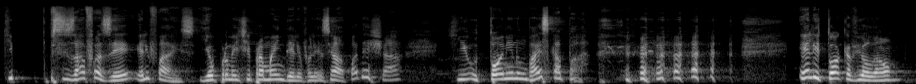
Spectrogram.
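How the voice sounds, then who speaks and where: A man's voice: high-pitched, animated, moderate pace, long pauses, a little mellow, breathy edge. A man preaching a sermon as pastor, talking to his congregation in a conversational way. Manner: conversational, talks to the congregation directly. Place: church hall in Brussels.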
